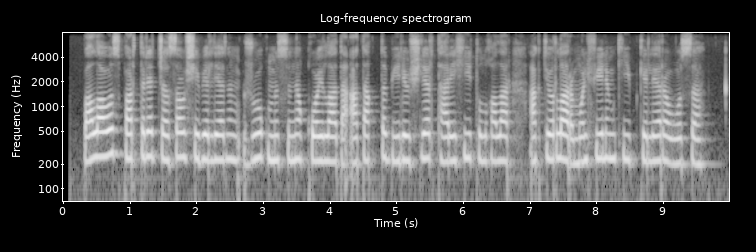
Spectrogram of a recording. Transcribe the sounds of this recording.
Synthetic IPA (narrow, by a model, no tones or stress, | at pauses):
b̥ɑlˠɑwəzpʰort̪rʲe̞t̪ʒ̥ɑsɑwʃe̞be̞ɾle̞ɾɪnɪŋʒuwəqmʏsɪnɪqʰo̞jəlˠɑd̪ə̰ʔɑt̪ɑq̚t̪əbijle̞wʃɪle̞ɾt̪ʰɑɾijχijt̪ʰulˠʁɑlˠɑɾakt̪ʲo̞ɾlˠɑɾmolʲfilʲmkʲʰijɪpkʲe̞ɾle̞ɾɪwo̞sə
